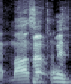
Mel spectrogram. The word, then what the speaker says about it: mazel tov: Yeah, mazel tov. But with a V, like tough.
